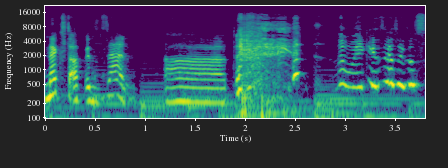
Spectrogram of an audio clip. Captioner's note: mic-poppingly loud laugh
